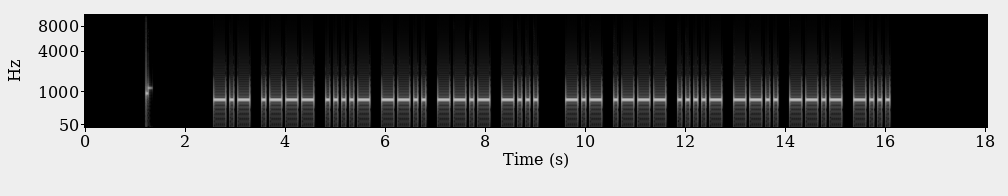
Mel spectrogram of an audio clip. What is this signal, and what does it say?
Morse code, heard as a keyed tone, about 15 wpm, 700 Hz. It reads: KJ4ZQB KJ4ZQB
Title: USA Call Signs Repeated 2x 15wpm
